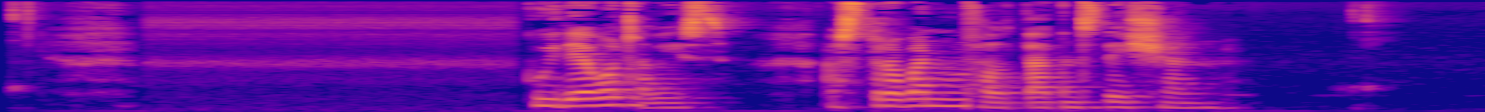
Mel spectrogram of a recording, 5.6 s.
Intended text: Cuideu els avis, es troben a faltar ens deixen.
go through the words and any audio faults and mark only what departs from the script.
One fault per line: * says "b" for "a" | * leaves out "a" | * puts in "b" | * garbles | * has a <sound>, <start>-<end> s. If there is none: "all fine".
all fine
